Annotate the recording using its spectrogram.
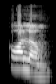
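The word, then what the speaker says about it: column: एम एन सोबत आलं जर एखाद्या वर्ड मध्ये एम एन हे सोबतच आलं तर त्या ठिकाणी एन हे सायलेंट राहतं फॉर एक्झाम्पल कॉल स्पेलिंग काय आहे आपलं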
